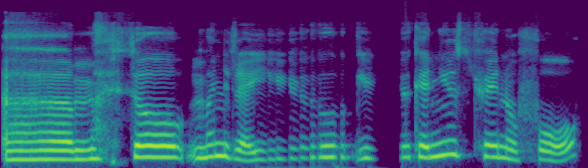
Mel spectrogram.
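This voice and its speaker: Slow, hesitant woman from Malawi. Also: fairly high pitch, mellow, dry recording. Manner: hesitant, many ums, laughs nervously. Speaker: student. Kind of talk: answering in an online tutorial.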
